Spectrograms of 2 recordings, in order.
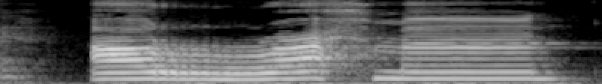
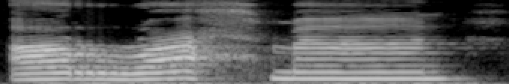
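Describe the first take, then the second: First: The r is trilled many times, forcefully. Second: The r is trilled once, lightly. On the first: The speaker calls it wrong. "ये बहुत ज़्यादा तिकरार हो जाती है" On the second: The speaker calls it right. "अगर मखरज को नरमी से हम इस्तेमाल करेंगे तो तिकरार भी एक ही बार होगी"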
